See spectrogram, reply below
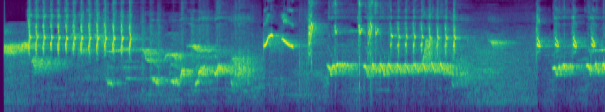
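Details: Ninja sunbird singing a busy, varied song: runs of rapid high ticking notes, short whistled phrases, and steady buzzy trills held at one pitch, with brief pauses between bursts.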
